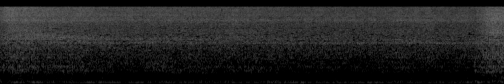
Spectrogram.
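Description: Marinated spiced chicken skewers sizzle in a very hot frying pan, a steady close hiss that barely changes throughout, with no talking.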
